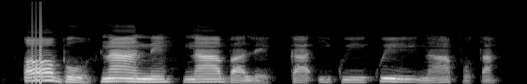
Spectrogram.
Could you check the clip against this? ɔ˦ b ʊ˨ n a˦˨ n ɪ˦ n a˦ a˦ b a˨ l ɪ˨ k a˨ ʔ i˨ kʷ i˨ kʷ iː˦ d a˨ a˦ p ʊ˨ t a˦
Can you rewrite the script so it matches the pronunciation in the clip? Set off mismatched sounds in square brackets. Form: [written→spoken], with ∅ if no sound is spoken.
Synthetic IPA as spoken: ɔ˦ b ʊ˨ n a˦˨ n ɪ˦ n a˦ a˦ b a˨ l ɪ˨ k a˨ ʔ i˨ kʷ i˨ kʷ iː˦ [d→n] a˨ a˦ p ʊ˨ t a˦

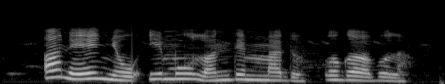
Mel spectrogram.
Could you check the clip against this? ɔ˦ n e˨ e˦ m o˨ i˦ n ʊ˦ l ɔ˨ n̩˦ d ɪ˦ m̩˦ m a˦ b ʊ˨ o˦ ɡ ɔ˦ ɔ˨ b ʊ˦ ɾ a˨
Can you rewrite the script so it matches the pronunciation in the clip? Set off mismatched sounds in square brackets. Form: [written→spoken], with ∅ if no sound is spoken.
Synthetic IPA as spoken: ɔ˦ n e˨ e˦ [m→ɲ] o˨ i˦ [n→m] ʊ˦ l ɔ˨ n̩˦ d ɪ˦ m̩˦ m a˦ [b→d] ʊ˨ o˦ ɡ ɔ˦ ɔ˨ b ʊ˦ [ɾ→l] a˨

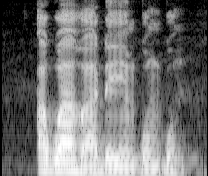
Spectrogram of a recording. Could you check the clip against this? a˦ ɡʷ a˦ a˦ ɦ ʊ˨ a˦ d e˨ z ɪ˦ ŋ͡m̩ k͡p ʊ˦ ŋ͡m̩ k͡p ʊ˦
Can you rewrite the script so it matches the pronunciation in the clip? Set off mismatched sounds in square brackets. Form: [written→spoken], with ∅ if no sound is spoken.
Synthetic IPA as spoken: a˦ ɡʷ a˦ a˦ ɦ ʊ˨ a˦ d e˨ [z→ɣ] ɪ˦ ŋ͡m̩ k͡p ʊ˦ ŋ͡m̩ k͡p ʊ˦

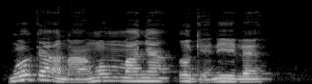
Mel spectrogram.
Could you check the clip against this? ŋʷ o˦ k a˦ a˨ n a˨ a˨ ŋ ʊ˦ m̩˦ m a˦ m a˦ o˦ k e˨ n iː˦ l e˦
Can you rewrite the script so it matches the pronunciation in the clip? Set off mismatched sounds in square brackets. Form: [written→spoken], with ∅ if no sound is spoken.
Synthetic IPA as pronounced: ŋʷ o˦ k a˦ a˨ n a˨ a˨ ŋ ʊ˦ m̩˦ m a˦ [m→ɲ] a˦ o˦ [k→ɡ] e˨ n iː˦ l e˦

